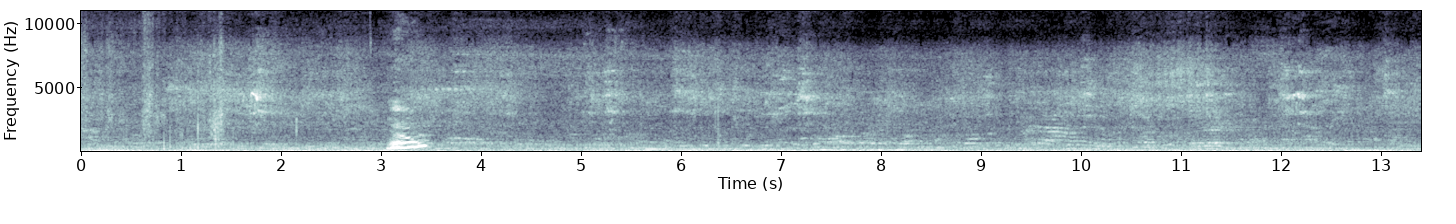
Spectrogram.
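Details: Domestic cat giving one short, upward-sweeping meow about three seconds in, set against a steady low rumble and faint scattered background sounds.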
